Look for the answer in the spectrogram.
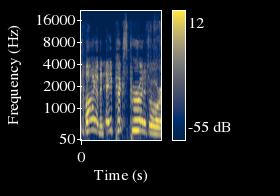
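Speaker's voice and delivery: hammed-up declaration of power; mock villain boast. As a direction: play at being the mighty villain. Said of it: "And then he's just like".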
